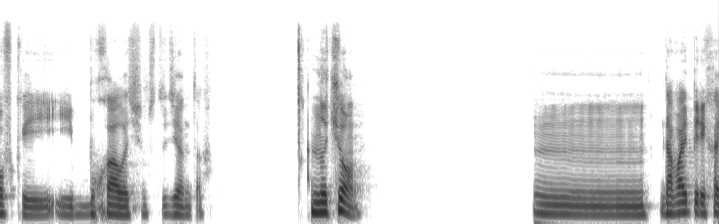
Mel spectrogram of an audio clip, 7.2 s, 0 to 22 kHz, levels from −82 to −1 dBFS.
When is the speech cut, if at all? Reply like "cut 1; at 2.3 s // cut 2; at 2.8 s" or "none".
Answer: none

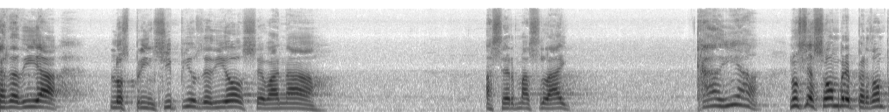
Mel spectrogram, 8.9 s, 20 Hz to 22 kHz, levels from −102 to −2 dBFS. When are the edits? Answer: cut 1; at 7.9 s

